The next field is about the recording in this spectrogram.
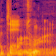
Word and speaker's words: Tetuan: Viene catturata a Tetuan, in Marocco, Tituan, come si pronunciate Tituan. Tituan. Ok.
